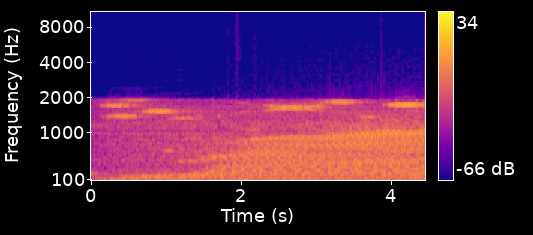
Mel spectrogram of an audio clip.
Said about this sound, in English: has been translated into sound by NASA's Chandra X-ray Observatory using a process called sonification.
